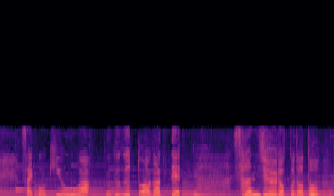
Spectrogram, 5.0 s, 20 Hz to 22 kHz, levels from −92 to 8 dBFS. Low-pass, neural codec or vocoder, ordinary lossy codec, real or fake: none; none; none; real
